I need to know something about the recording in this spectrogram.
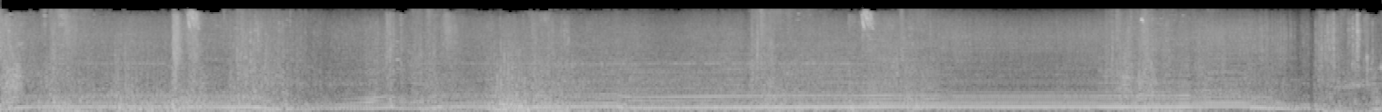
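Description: A game car's engine roars steadily, its pitch shifting as it drives.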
